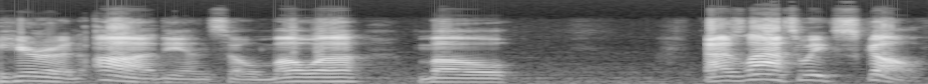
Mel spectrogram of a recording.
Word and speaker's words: moa: feet tall and yes if you are from New Zealand I understand it's pronounced Mo but you have an accent so my way we hear an uh the Enzo MOA MO as last week's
